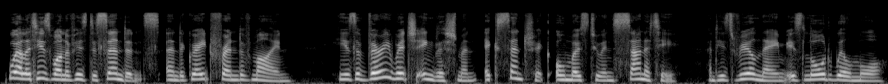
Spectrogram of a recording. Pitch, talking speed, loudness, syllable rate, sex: 210 Hz, 205 wpm, -20 LUFS, 5.4 syllables/s, female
